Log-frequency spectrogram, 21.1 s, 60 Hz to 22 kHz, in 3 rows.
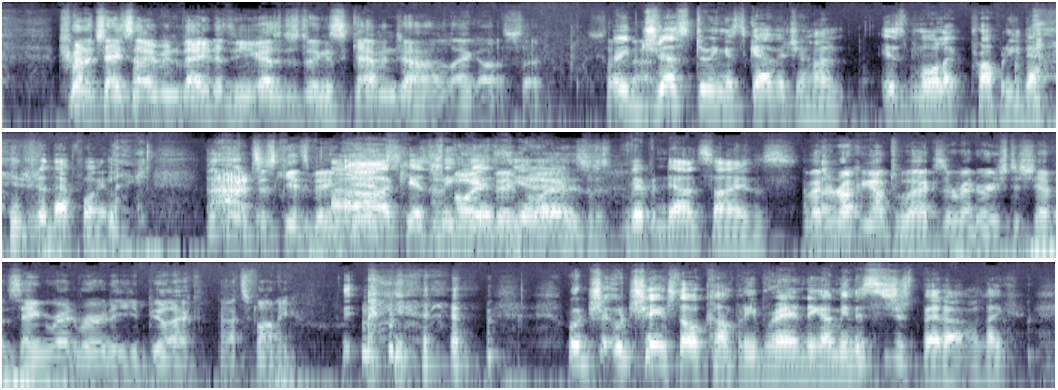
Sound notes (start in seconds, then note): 16.3 laughs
